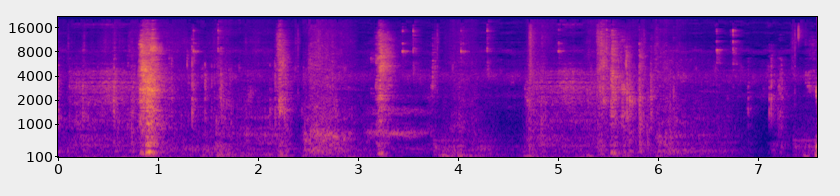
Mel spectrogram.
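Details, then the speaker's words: A dog gives several harsh, throaty coughing bursts in a quiet room; episodes seem to occur only during sleep, she wakes and is then fine; sleep apnea suggested. "my dog coughing in the background furball suggested being like sleep apnea because it only seems to happen when she's like arting middle of sleeping"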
